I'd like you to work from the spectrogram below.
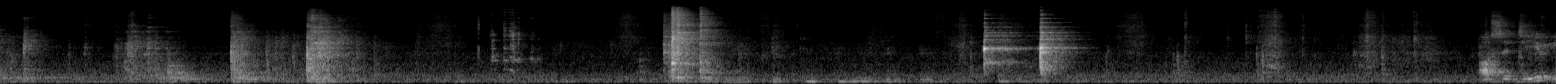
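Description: Someone rummages through a kitchen drawer for a spatula, with scattered clinks of cutlery and utensils and a couple of louder knocks and clatters between stretches of quiet, while a person talks intermittently.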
